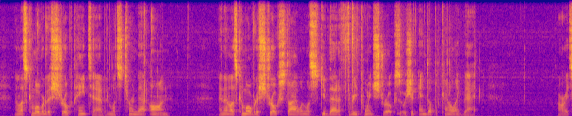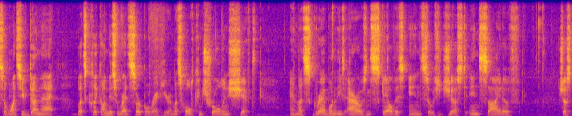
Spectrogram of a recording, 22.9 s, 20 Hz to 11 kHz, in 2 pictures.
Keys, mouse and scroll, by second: 0.9 click, 3.0 click, 5.2 click, 7.0 3, 7.1 Return, 13.9 click, 18.2 ctrl+shift+click.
